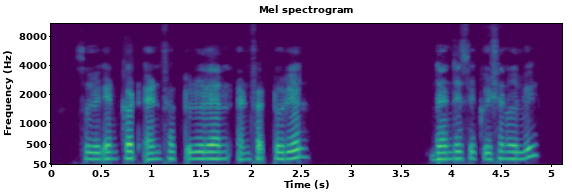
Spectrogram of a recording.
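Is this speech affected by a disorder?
No.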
